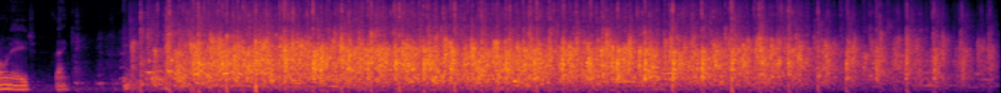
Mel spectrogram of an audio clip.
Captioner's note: applause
